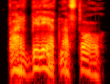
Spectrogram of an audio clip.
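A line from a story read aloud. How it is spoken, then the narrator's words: Crowd whispers. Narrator (Russian): раздались среди ожидающих шепотки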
